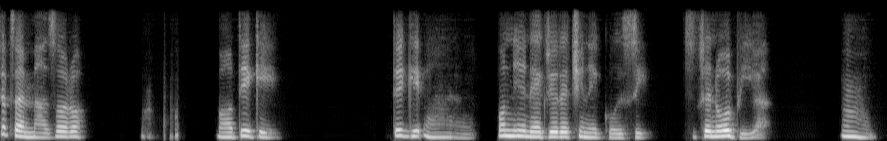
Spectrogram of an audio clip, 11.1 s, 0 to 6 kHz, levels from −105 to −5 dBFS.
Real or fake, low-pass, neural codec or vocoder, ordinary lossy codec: fake; 5.4 kHz; codec, 16 kHz, 0.7 kbps, FocalCodec; none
